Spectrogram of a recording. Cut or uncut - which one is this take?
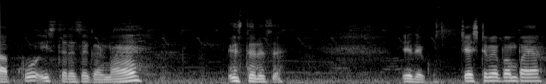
uncut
